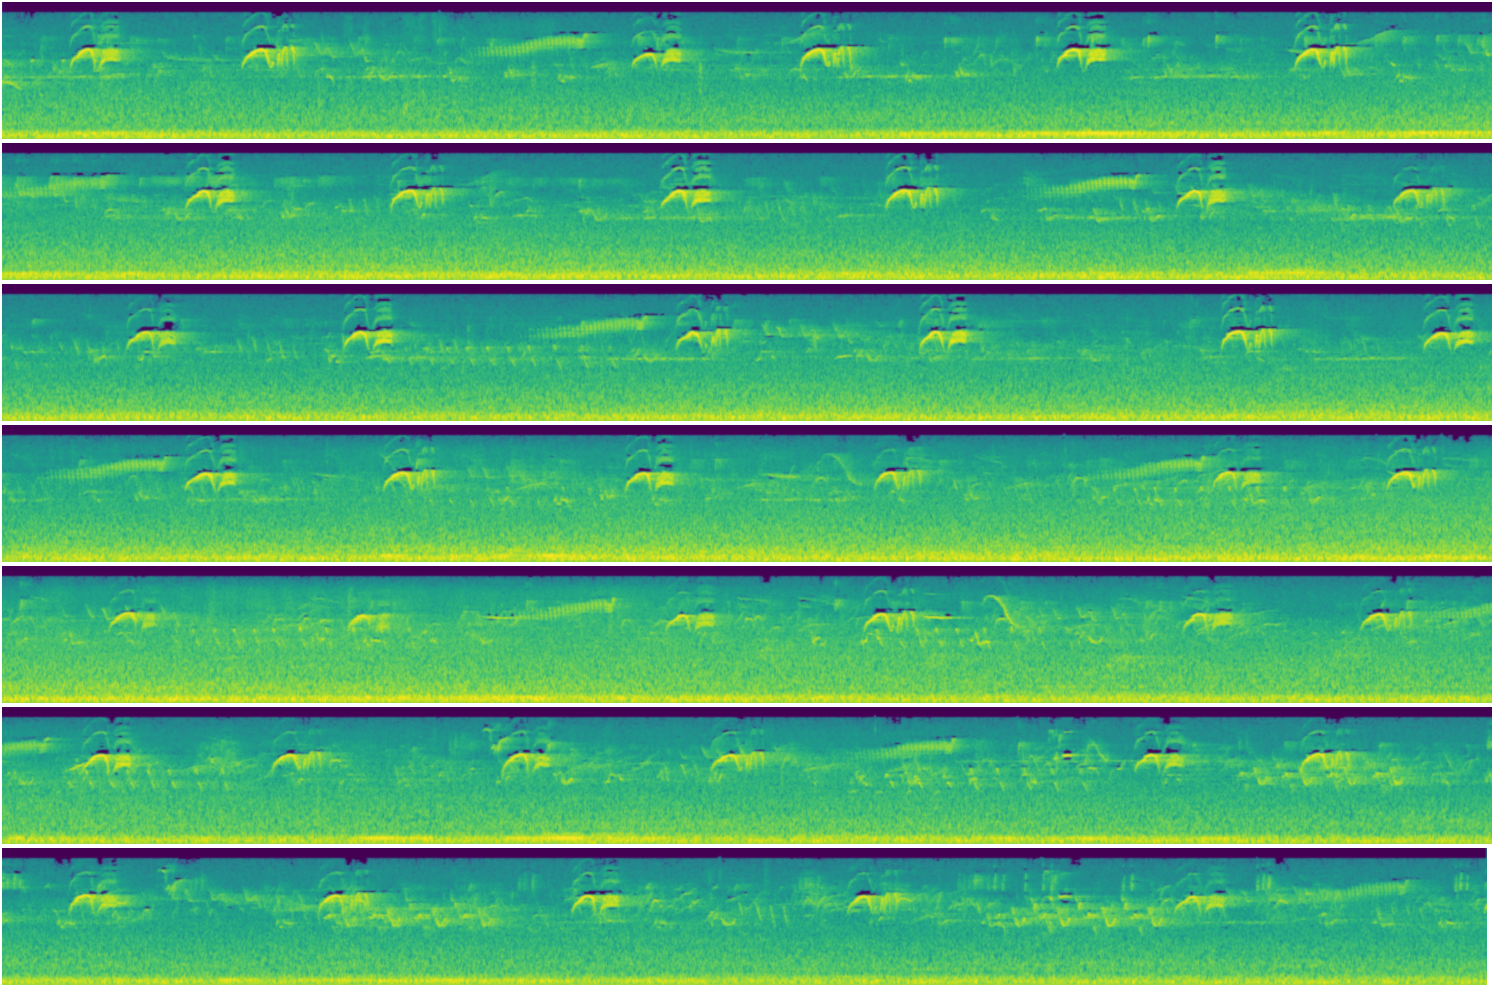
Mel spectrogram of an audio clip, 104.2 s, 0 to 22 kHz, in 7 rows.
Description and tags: SpringEarlyMorningBirdsTWOCreekHabitatApril10th2013
This time of year is very vibrant in the woods of southern Illinois...this chorus of warblers and other similar songbirds, was recorded using my H4N recorder and the built-in microphones.
Enjoy the natural soundscape!
forest, field-recording, birds, woods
